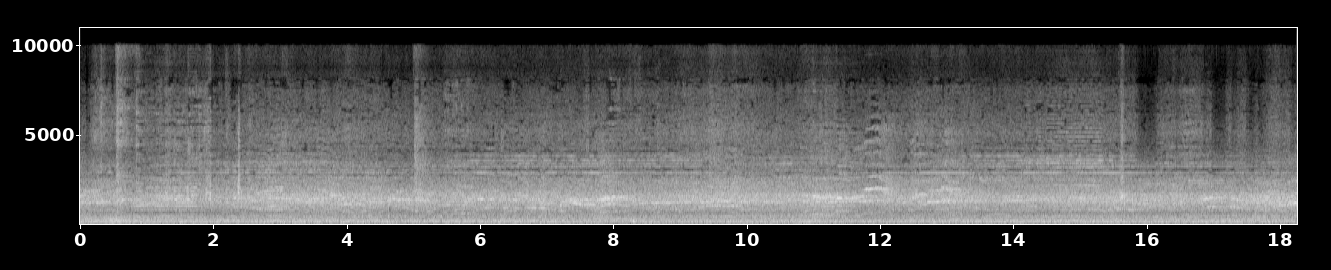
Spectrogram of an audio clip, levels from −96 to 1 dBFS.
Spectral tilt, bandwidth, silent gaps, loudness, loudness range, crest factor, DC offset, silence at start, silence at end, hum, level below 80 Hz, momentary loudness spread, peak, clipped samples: -4.5 dB/octave; 10.5 kHz; none; -17 LUFS; 1 LU; 16 dB; under 0.1%; 0 s; 0 s; none; -54 dBFS; 3 LU; -2 dBFS; under 0.1%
